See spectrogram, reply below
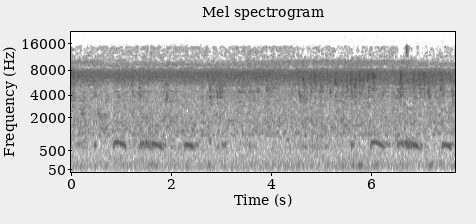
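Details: Spotted dove calling, used to lure birds: faint, distant repeated cooing phrases of short mid-pitched rounded notes, with a steady background hiss throughout.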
